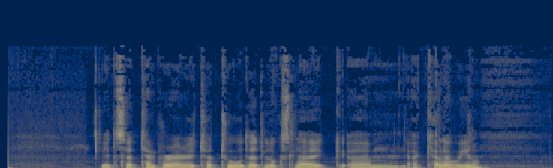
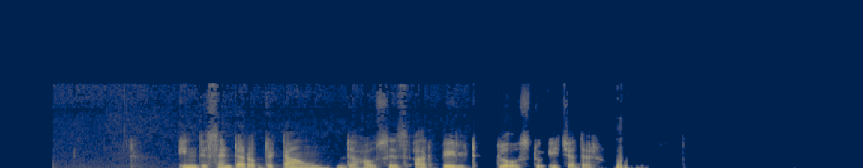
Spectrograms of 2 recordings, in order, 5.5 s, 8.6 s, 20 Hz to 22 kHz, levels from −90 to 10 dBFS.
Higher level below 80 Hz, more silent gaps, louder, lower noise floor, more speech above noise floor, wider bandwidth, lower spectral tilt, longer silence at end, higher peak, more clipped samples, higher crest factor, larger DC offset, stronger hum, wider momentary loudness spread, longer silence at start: about the same, -48 dBFS vs -50 dBFS; neither; about the same, -25 LUFS vs -25 LUFS; second, -53 dBFS vs under -90 dBFS; second, 29 dB vs over 67 dB; first, 16 kHz vs 11.5 kHz; second, -6 dB/octave vs -7.5 dB/octave; second, 0.65 s vs 2.35 s; about the same, -6 dBFS vs -4 dBFS; neither; about the same, 20 dB vs 24 dB; neither; neither; about the same, 8 LU vs 7 LU; second, 0.1 s vs 1.8 s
